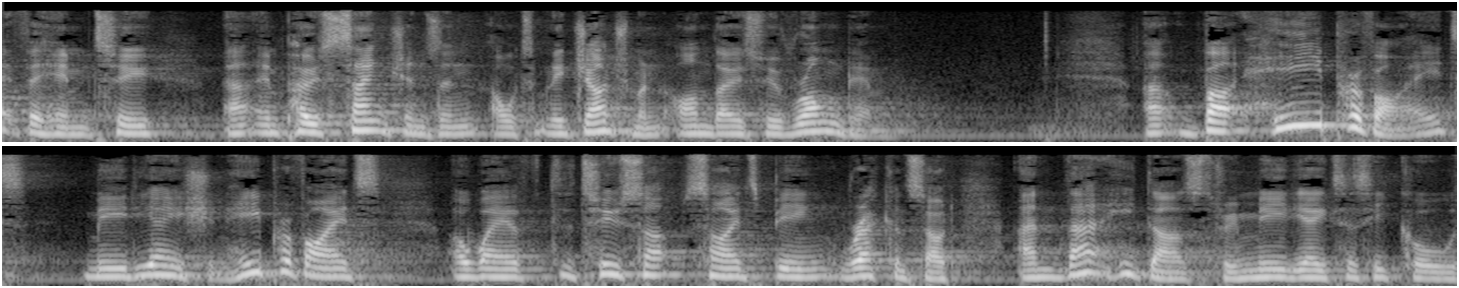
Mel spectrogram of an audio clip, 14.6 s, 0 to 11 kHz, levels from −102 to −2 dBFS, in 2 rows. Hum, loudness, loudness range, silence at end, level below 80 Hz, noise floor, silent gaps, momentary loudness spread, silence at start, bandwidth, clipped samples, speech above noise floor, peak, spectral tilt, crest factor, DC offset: none; -26 LUFS; 3 LU; 0 s; -56 dBFS; -55 dBFS; none; 11 LU; 0 s; 9.4 kHz; under 0.1%; 30 dB; -4 dBFS; -6 dB/octave; 22 dB; under 0.1%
